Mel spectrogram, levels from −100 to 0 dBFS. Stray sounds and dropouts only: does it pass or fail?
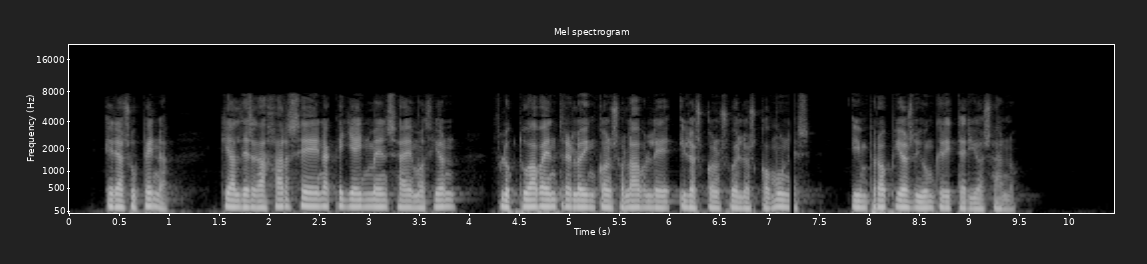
fail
